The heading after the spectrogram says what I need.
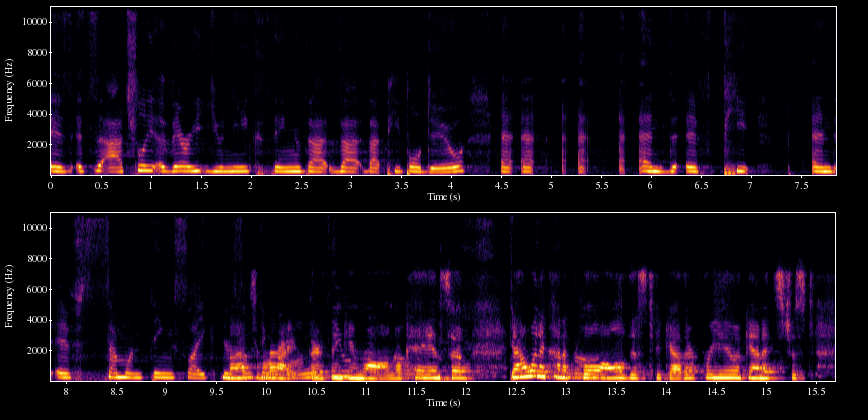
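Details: Stuttering in a girl who stutters, described as holding a word for a few seconds or repeating a word a couple of times; stuttering.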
